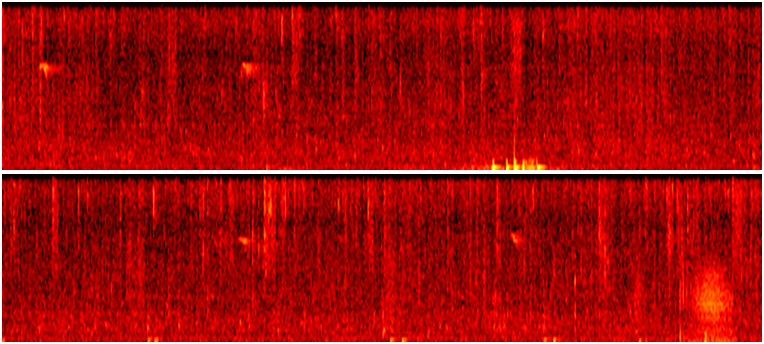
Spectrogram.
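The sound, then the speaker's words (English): Soft, steady flowing water trickles and swirls throughout at a low level, with one brief louder splash partway through; no voices are heard. “You are firmly anchored in the river, and the water is rushing all around you. It's swirling and rushing and splashing against you.”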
